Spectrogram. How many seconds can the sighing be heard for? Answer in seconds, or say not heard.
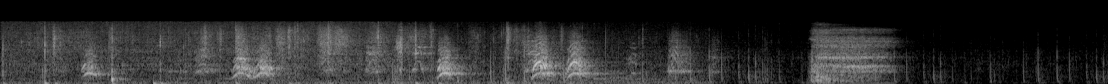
2 s.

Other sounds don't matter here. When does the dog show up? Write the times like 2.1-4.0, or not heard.
0.0-7.2.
